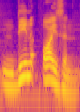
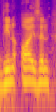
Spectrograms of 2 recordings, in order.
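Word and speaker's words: Dean Huijsen: do Manchester United, e Don Dean Oisen. E é assim que se pronuncia, apesar de parecer que não é assim que se pronuncia.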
